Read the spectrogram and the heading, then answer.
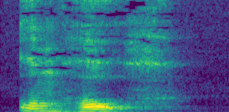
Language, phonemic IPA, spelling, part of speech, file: Dutch, /ɔmˈhox/, omhoog, adverb, Nl-omhoog.ogg
- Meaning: 1. upwards 2. on high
